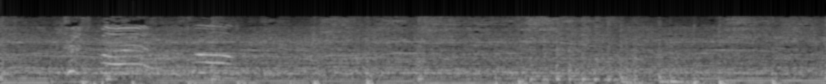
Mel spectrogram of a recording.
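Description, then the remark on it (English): A hostile arena crowd, against Bazov, roars and yells without letup, a dense, loud wall of voices with a few sharper individual shouts rising out of it early on. “The crowd is completely off the hook, hostile”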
